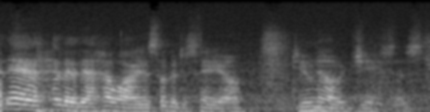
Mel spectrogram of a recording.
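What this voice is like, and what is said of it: Put-on British accent. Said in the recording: “I don't know what's with the British accent either”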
